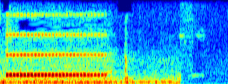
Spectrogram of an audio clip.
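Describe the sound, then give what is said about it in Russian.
A telephone ringback tone while calling: one steady electronic tone lasting about a second, then breaking off into faint low hiss. “Продолжаю дозвон.”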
